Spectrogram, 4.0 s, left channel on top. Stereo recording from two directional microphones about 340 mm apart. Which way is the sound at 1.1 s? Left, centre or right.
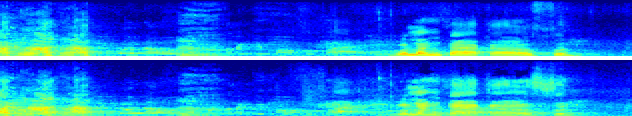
Centre.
